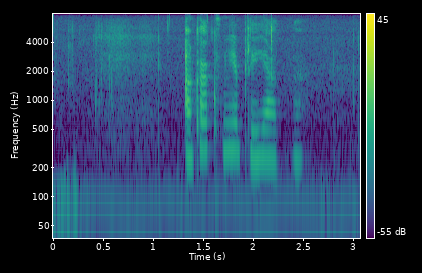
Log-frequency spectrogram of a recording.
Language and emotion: Russian, positive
